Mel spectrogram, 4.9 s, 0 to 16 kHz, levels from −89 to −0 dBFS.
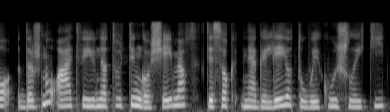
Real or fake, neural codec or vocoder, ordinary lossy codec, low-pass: fake; codec, 16 kHz, about 1 kbps, DyCAST, with the encoder's durations; Opus, 64 kbps; 7.2 kHz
